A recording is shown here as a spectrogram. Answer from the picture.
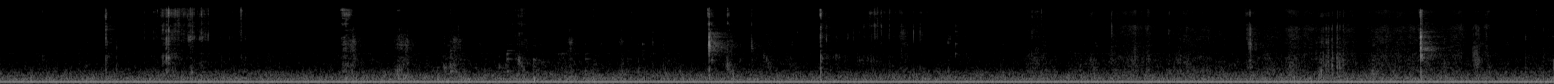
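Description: A person biting into and chewing fried whiting fish in a crisp fish-fry coating, with scattered small crunches and mouth clicks. A steady low hum runs underneath.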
